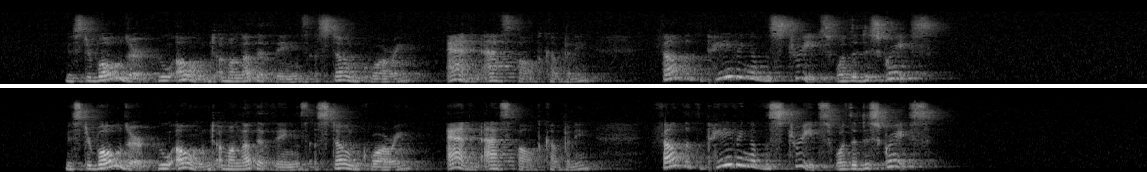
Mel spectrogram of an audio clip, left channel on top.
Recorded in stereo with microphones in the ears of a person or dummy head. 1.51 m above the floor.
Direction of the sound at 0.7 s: 35° right (ahead or behind).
